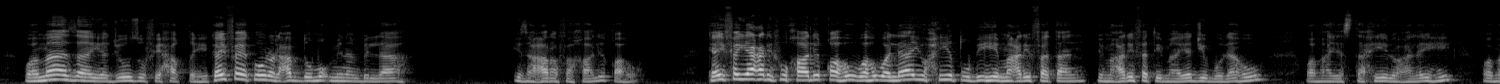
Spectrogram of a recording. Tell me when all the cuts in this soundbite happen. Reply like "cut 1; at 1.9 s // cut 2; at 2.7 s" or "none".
cut 1; at 10.9 s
